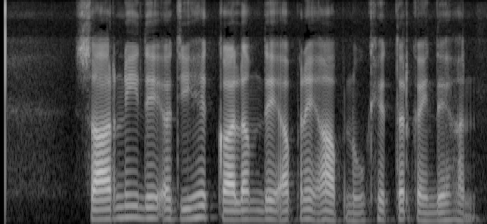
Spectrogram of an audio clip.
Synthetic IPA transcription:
saːɾniːd̪eːʔəd͡ʒiːɦekːaːləmd̪eːʔaːpneːaːpnũːkʰeːt̪əɾkəĩːnd̪eːɦən

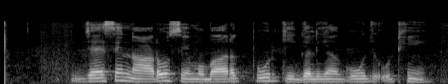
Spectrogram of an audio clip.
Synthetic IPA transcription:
d͡ʒɛːsenaːɾõsemʊbaːɾək̚puːɾkiɡəlijãɡũːd͡ʒʊ̰ʈʰĩː

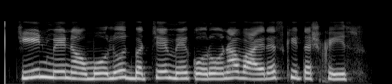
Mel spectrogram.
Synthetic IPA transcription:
t͡ʃiːnmẽnɔːmoːluːd̪̚bɐtːʃemẽkoːɾoːnaʋaːɪɾəskit̪ɐʃxiːs

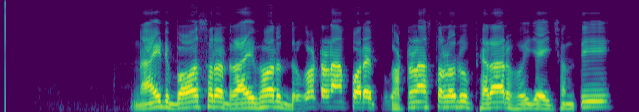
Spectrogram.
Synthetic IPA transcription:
najʈbɔsɔɾɔɖɾajbʱɔɾd̪uɾɡʱɔʈɔɽ̃apɔɾeɡʱɔʈɔɽ̃ast̪ʰɔɭɔɾupʰeɾaɾɦojd͡ʒajt͡ʃʰɔnt̪i

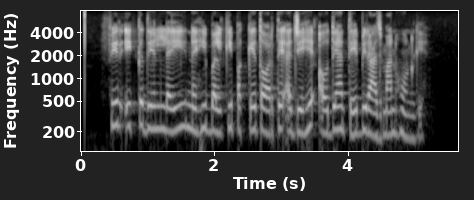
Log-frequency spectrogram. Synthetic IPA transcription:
pʰɪɾɪkd̪ɪnləiːnəɦĩːbəlkɪpəkːeːt̪ɔːɾt̪eːʔəd͡ʒeːɦeʔə̰ːd̪jãːt̪eːbɪɾaːd͡ʒmaːnɦoːɳɡeː

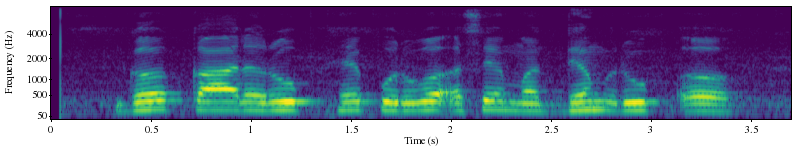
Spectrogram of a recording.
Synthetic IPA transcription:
ɡəkaːɾəɾuːpɦepuɾʋəʔəseməd̪ʱjəmɾuːpə

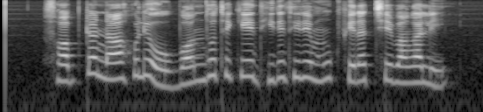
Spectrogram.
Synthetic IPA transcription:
ʃɔbʈanaholeobɔnd̪ʱot̪ʰeked̪ʱiɾed̪ʱiɾemukʰfeɾatːɕʰebaŋali

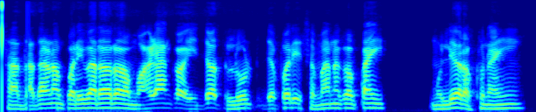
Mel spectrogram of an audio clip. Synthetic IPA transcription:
sad̪ʱad̪ʱaɾɔɽ̃ɔpɔɾiβaɾɔɾɔmɔɦiɭaŋkɔid͡ʒɔt̪luʈd͡ʒepɔɾisɔmanɔkɔpaĩ | muljɔɾɔkʰunaɦĩ

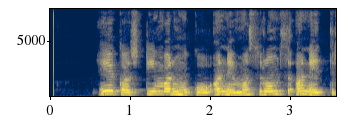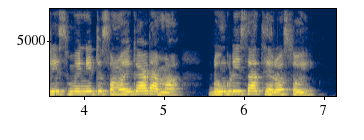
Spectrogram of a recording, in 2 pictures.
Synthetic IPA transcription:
ekəd͡ʒʈiməɾmukoʔəneməsɾumsənet̪ɾisminiʈsəməjɡaɽamã | ɖũŋɡɭisat̪ʰeɾəsoj

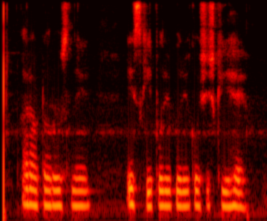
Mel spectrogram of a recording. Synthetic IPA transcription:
kɐɾaːʈoɾuːsne | ɪskipuːɾipuːɾikoːʃɪʃkiɦɛː

